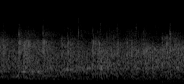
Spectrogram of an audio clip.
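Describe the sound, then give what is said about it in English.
A church audience, asked to get up on their feet and clap their hands, claps continuously: a dense, bright patter of many hands with no clear rhythm, steady in volume throughout and with no voices rising above it. “Can you say, I'm going to get up on my feet and clap my hands?”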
